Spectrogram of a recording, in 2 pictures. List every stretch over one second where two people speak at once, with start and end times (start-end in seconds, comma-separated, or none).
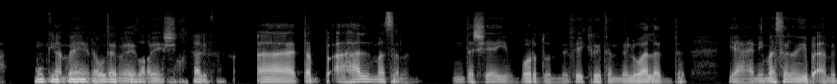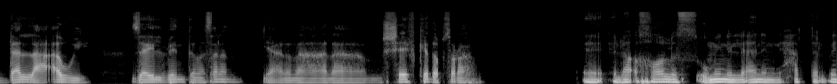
0.5-1.8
